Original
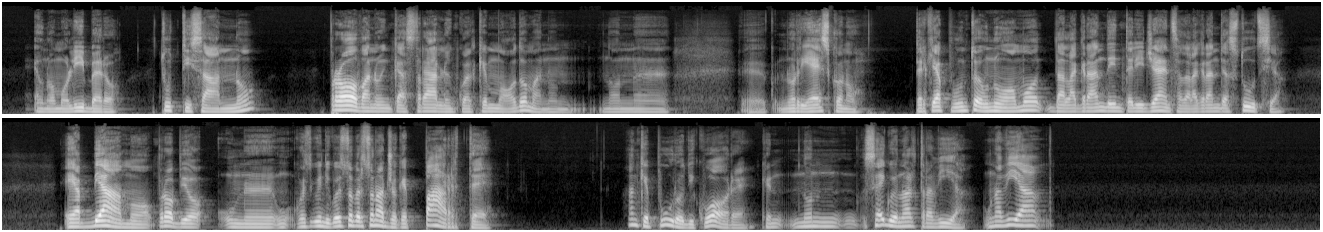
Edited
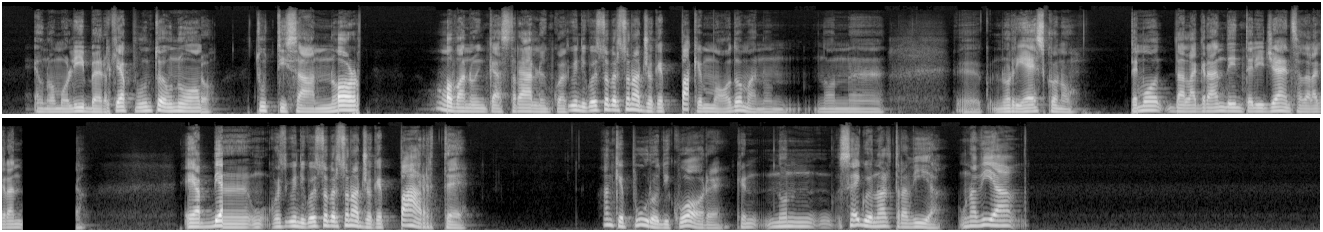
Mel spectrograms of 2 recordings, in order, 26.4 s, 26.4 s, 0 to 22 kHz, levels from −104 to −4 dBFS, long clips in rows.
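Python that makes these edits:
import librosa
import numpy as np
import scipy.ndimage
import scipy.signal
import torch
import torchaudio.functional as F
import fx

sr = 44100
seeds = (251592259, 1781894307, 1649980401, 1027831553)

y = fx.edit(x, sr, fx.reverse_span(start_s=2.42, length_s=1.09),
    fx.move(start_s=9.21, length_s=0.95, to_s=1.05),
    fx.silence(start_s=12.2, length_s=0.54),
    fx.cut(start_s=14.2, length_s=1.45),
    fx.duplicate(start_s=16.3, length_s=1.2, to_s=4.72), tone=tone)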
